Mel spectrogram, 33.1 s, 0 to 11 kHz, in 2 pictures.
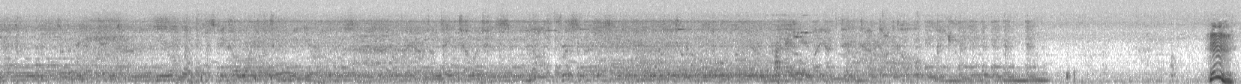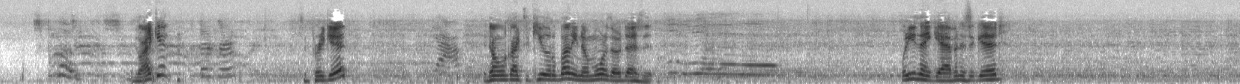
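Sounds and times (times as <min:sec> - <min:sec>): television speech: 0:00.0 - 0:13.5, 0:16.1 - 0:33.0
faint television music: 0:00.0 - 0:33.0.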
